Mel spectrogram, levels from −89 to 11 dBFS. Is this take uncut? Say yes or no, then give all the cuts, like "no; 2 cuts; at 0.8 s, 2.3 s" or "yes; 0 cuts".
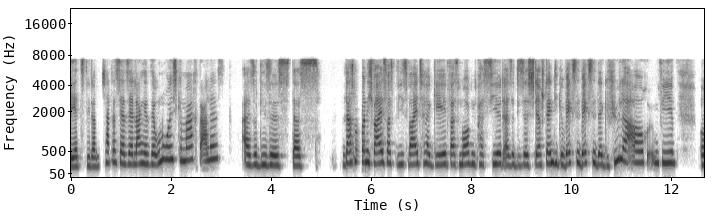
no; 5 cuts; at 3.2 s, 5.1 s, 6.5 s, 9.3 s, 10.2 s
